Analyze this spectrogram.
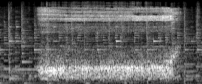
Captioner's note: fire roars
